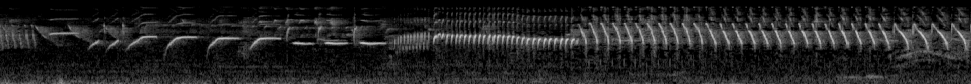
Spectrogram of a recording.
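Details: Canary singing a varied song. It opens with upslurred whistled notes, shifts to a sustained buzzy tone, then finishes with a fast, even trill repeating about four times a second.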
